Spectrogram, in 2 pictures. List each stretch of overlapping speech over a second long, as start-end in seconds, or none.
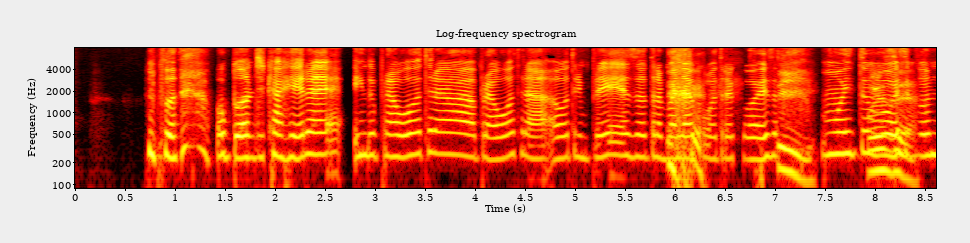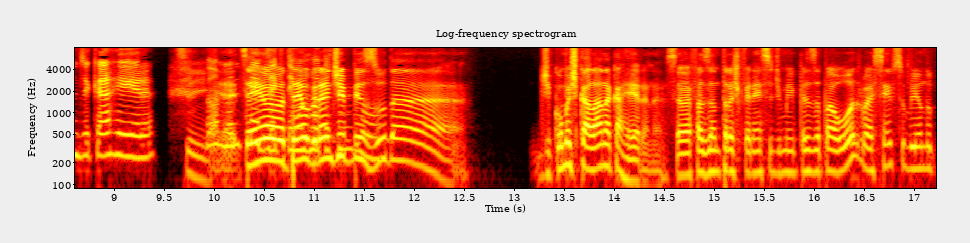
9.9-11.7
